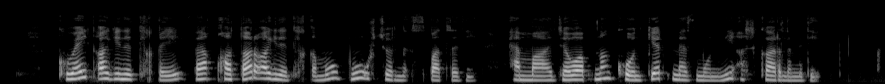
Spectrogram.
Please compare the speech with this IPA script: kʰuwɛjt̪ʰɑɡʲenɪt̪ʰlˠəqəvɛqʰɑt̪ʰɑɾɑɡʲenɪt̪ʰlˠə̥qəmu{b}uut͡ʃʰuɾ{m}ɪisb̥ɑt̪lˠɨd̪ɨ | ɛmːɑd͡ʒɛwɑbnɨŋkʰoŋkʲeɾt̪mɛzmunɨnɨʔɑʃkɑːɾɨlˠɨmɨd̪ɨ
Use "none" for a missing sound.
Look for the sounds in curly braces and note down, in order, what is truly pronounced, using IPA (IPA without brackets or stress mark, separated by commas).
b, n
